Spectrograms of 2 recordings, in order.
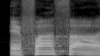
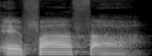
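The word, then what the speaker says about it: Ephphatha: 자, 그러면 엡실론 피타 알파 그래서 발음을 에파사 이래. 에파사. 에바다가 아니라 에파사.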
